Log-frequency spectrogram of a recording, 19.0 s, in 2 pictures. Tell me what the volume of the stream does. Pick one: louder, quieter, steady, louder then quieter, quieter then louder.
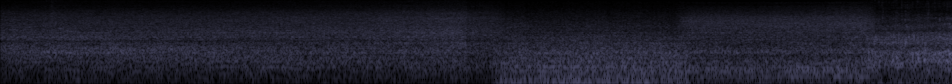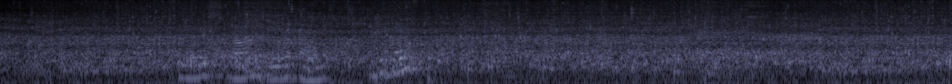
louder.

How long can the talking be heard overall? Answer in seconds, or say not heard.
3 s.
